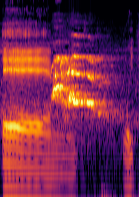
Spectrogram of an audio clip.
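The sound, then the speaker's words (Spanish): A dog barks loudly, starting with one drawn-out bark and followed by shorter, higher yelping sounds. “¿Cómo se llamaba el perro?”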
